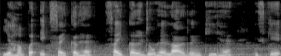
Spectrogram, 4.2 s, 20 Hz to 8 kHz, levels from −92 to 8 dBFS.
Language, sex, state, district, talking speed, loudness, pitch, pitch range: Hindi, female, Punjab, Pathankot, 185 wpm, -18 LUFS, 170 Hz, 155-185 Hz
